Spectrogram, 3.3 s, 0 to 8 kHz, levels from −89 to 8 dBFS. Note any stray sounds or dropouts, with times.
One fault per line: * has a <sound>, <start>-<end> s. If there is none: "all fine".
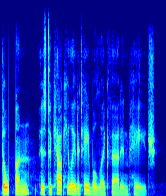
* has a dropout, 0.2-0.3 s
* has a dropout, 1.2-1.2 s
